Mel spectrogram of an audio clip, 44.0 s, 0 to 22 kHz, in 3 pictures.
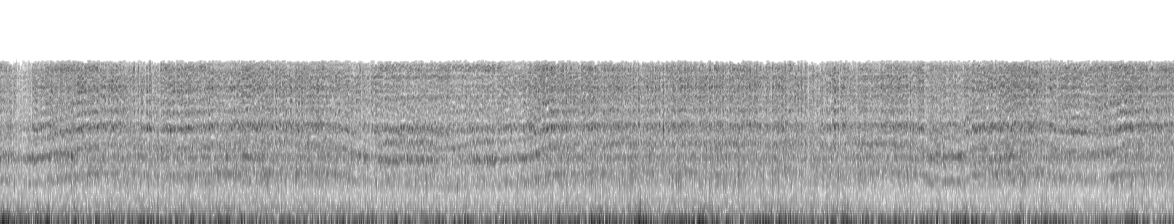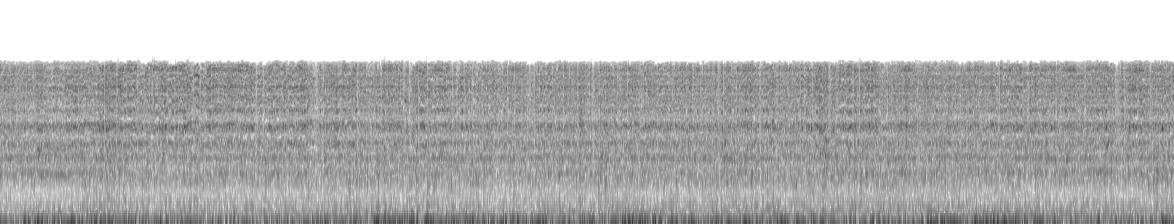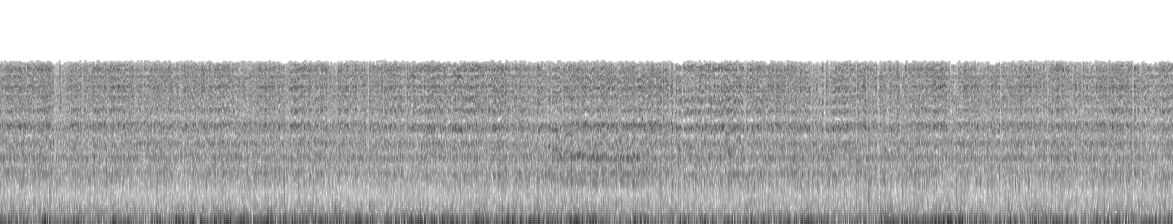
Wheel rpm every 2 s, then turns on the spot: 210, 210, 160, 210, 230, 210, 200, 220, 230, 230, 230, 230, 230, 230, 230, 230, 240, 230, 210, 220, 230, 230.
none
